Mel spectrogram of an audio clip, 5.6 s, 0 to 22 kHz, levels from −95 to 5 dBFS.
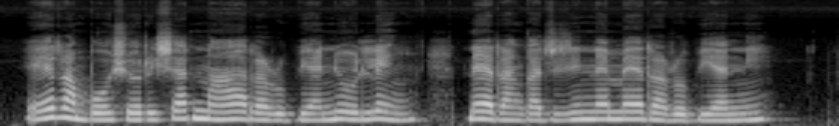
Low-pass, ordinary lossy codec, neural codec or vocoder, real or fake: none; none; none; real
